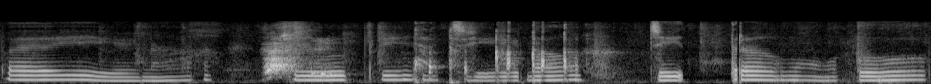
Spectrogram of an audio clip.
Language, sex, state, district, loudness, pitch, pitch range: Telugu, female, Andhra Pradesh, Sri Satya Sai, -21 LUFS, 195 Hz, 175-210 Hz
